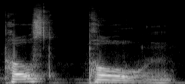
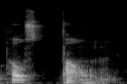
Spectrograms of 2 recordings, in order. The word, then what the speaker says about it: postpone: And then postpone. See that last syllable postpone.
